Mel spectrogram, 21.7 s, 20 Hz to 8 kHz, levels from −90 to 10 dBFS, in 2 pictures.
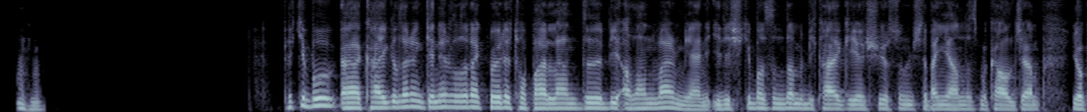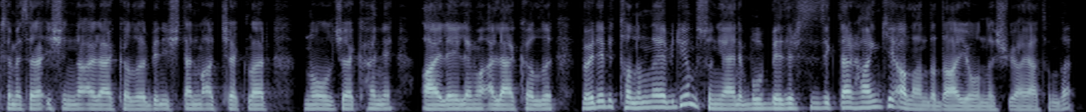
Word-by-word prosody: Hı 130 - -6
hı. 95 -2 -9 2.4
Peki 150 +6 0
bu, 195 0 +5
eee, 135 -1 +5
kaygıların 150 +3 +2
genel 150 +2 +1
olarak, 155 -2 +1
böyle, 145 -1 +4
toparlandığı 125 0 +2
bir 130 -2 0
alan 125 +1 0
var 140 0 +3
mı? 110 -5 -1
Yani, 95 0 -1
ilişki 115 +4 -3
bazında 130 0 0
mı 120 -1 -1
bir 115 - -4
kaygı 115 0 -1
yaşıyorsun, 110 0 -3
işte, 110 - -7
ben 105 - 0
yalnız 105 0 -2
mı 105 - -7
kalacağım 105 0 0 0.3
yoksa 115 0 0
mesela, 115 0 0
işinle 115 -1 -4
alakalı 110 -2 0
beni 115 +1 -2
işten 115 +1 -3
mi 115 -1 -2
atacaklar, 110 0 -1 0.4
ne 115 - -3
olacak, 115 +1 -1
hani, 115 0 -2 0.3
aileyle 115 +1 +3
mi 115 0 -1
alakalı 110 +1 0 0.3
böyle 140 +5 +3
bir 165 -1 -5
tanımlayabiliyor 150 - +1
musun? 135 - -2
Yani, 115 0 +1
bu 120 +1 0
belirsizlikler 130 +3 +1
hangi 155 +6 0
alanda 100 -5 0
daha 95 0 +3
yoğunlaşıyor 90 0 -3
hayatında? 90 0 -4
115 Hz, 145 wpm, -22 LUFS, 110-135 Hz, 2.4 s, bu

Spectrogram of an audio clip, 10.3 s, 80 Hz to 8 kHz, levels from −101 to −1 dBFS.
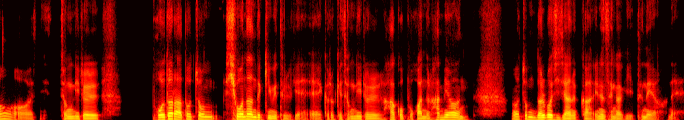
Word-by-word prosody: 어 165 - -5 0.4
정리를 110 -1 +1 0.8
보더라도 165 +1 +5
좀 160 -1 +1 0.2
시원한 165 -2 +5
느낌이 125 -7 0
들게 - - -10
예 - - -6
그렇게 - - -8
정리를 110 -1 -3
하고 115 0 -3
보관을 105 0 -2
하면 140 -5 +1 0.6
어 165 - -1
'좀 150 -3 -2
넓어지지 135 -3 +5
않을까?' 100 -1 0
이런 115 -1 0
생각이 100 -3 -4
드네요. 95 -4 -5 0.2
네. - - -11
115 Hz, 285 characters per minute, -33 LUFS, 105-150 Hz, 0.8 s, 보더라도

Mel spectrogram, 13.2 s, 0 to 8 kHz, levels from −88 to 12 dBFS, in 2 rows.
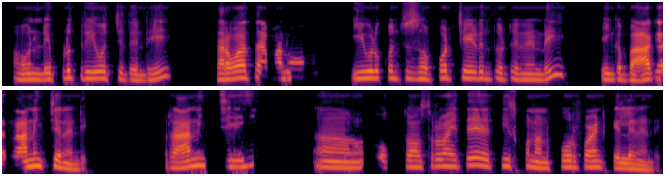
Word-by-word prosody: అవునండి. 165 0 0
ఎప్పుడు 200 +6 -2
3 195 -1 -1
వోచ్చేదండి, 155 -3 -3 0.6
తరువాత 200 +5 +5 0.2
మనం 185 0 -2 0.7
ఈవిడ 200 +1 +5
కొంచెం 195 -1 -3
సపోర్ట్ 180 +3 -1
చేయడంతోటేనండి 175 -2 -2 0.5
ఇంక 165 +2 -2 0.2
బాగా 170 +8 +6 0.2
రానించానండి. 175 - +3 0.9
రానిచ్చి 185 +3 +3 0.9
ఆహ్, 165 -2 +1 0.3
ఒక 175 - -10 0.2
సంవత్సరమైతే 195 +3 0 0.3
తీసుకున్నాను, 175 -6 -2
4 180 -1 +1
ఫోయింట్‌కెళ్ళానండి. 145 - +1
175 Hz, 90 wpm, -25 LUFS, 160-195 Hz, 0.9 s, బాగా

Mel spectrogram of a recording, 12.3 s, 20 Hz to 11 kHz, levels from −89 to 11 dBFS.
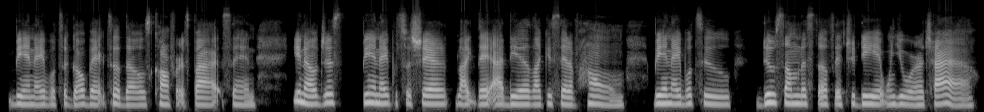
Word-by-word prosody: being 180 -1 +1
able 170 0 -2
to - - -6
go 175 +2 0
back 175 -2 -2
to 200 -2 0
those 165 -1 -3
comfort 180 -2 -1
spots, 170 -1 -1
and, 85 -1 -4 0.5
you 250 - +4
know, 190 -3 +4
just 215 +3 -1 0.2
being 215 -1 +3
able 200 0 0
to - - -4
share, 190 0 +3
like, 190 +5 -1
the 185 +1 +3
idea 180 +1 +2
like 175 +1 -3
you - - 0
said 180 -1 0
of 170 -2 -3
home, 175 - -2 0.4
being 200 +1 +4
able 190 +1 0
to 180 -3 -3 0.4
do 215 +5 +5
some 200 -2 +1
of - - +2
the 195 - +1
stuff 185 0 -2
that 180 - -3
you 195 - -2
did 185 +1 +2
when 185 0 -4
you 185 0 -1
were 170 -1 -1
a - - -2
child. 185 -2 +2
185 Hz, 200 wpm, -24 LUFS, 175-195 Hz, 0.5 s, do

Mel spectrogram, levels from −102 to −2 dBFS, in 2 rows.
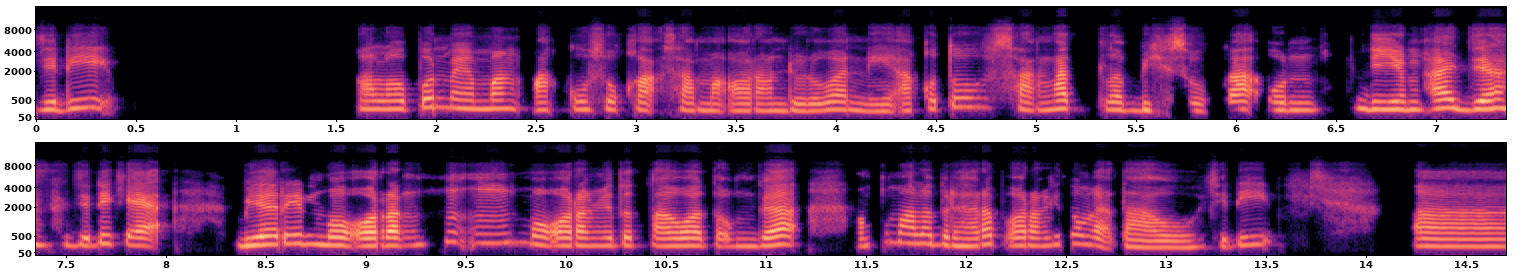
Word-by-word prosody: Jadi 245 +5 -3 1.2
kalaupun 240 +4 0
memang 250 -2 0
aku 215 +2 -2
suka 220 -2 -1
sama 200 -3 -3
orang 195 0 -2
duluan 205 +3 -1
nih, 185 -1 -5
aku 195 +5 -3
tuh 290 +2 -5
sangat 235 -1 +1 0.2
lebih 210 -2 -2
suka 230 +6 +1
untuk 210 -1 -4 0.2
diam 230 -2 +2
aja. 250 0 +5
Jadi 230 +2 -1
kayak 225 -2 +3 0.4
biarin 255 +5 +4
mau 235 - +6
orang 225 +2 +6
mhm, 295 -2 -8
mau 245 -4 +1
orang 225 0 +4
itu 220 +1 -1
tahu 215 -1 +2
atau 215 - -3
enggak, 225 +5 +4 0.3
aku 210 +8 -9
malah 285 -3 +1
berharap 235 +3 0
orang 225 -1 +1
itu 255 +3 -8
enggak 225 -4 -2
tahu. 175 -2 -1
Jadi, 235 +6 -8 0.7
eee, 205 -1 0
225 Hz, 155 wpm, -23 LUFS, 210-250 Hz, 1.2 s, mau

